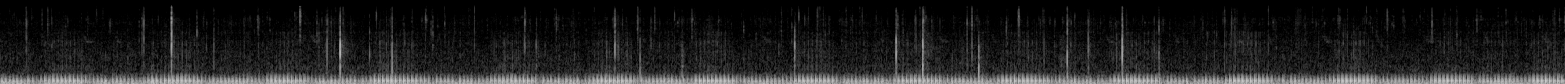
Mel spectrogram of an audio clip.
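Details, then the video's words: Contented cat purr next to an open fire: a throaty rumble in regular inhale-exhale pulses, about a dozen cycles, with frequent sharp fire crackles on top. "Purring Cat and Fireplace"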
